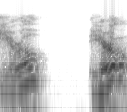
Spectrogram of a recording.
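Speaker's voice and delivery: high, strangled, choked-out voice. Narrating, the speaker voices a man held by the throat, in a choking voice. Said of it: "in a choking way".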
